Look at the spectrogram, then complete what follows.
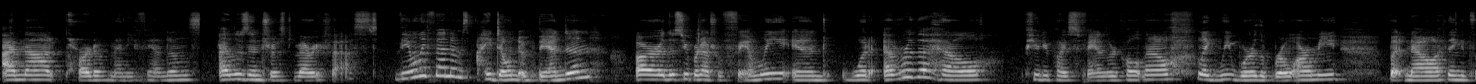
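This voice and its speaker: A woman's voice: mid-range voice, normal speed, a little mellow. Chatty woman, filler-heavy. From Austria. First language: German. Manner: chatty, filler-heavy with frequent "like", laughs easily. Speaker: fan video editor answering viewer questions. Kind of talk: casual Q&A vlog.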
